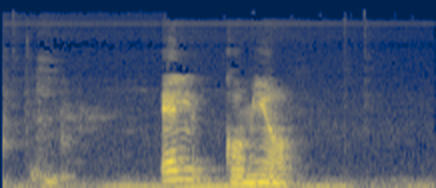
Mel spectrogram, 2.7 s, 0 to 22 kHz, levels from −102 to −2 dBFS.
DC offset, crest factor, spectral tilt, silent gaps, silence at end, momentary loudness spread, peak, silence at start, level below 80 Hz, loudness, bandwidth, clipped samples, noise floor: under 0.1%; 18 dB; -8 dB/octave; none; 0.05 s; 22 LU; -2 dBFS; 0.05 s; -32 dBFS; -18 LUFS; 13.5 kHz; under 0.1%; -43 dBFS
